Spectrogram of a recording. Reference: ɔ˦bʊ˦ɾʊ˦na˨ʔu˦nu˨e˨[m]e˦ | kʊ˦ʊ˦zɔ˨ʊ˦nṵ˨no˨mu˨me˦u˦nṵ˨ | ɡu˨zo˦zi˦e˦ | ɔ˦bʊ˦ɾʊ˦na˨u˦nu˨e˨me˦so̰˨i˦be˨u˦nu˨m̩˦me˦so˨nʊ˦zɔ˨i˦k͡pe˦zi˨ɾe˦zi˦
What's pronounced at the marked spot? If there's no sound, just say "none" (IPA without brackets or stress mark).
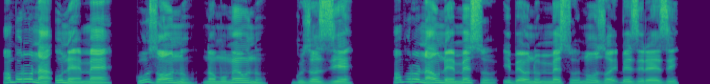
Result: m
